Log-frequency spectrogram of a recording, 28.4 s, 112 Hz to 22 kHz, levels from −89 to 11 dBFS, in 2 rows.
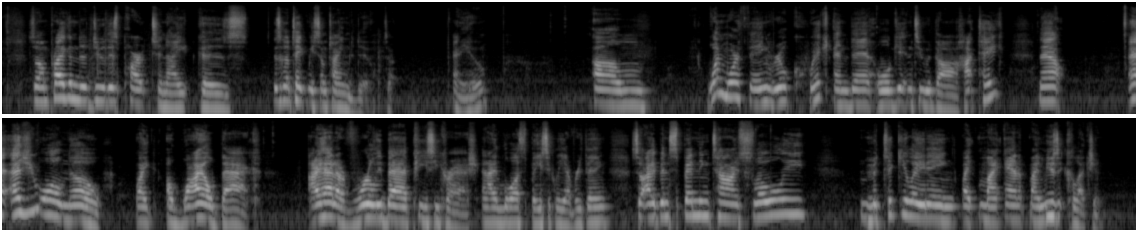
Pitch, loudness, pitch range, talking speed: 180 Hz, -33 LUFS, 165-205 Hz, 150 wpm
